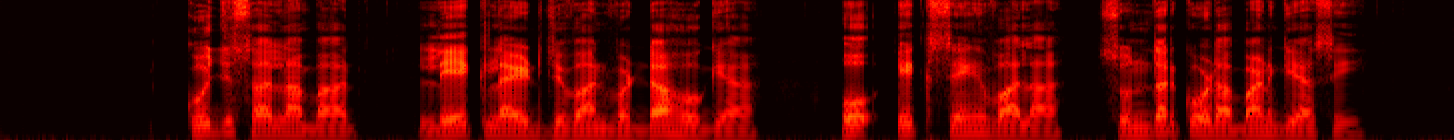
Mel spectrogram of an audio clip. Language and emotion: Punjabi, neutral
